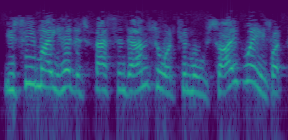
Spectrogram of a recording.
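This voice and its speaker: Cinnamon Bear, a jolly stuffed bear. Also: female voice, sits high, fast, sharp tone, slight background noise. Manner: jolly, folksy speech. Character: cheerful stuffed toy bear, good-natured and chatty. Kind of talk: 1930s radio drama acting. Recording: dull, lo-fi old radio recording.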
